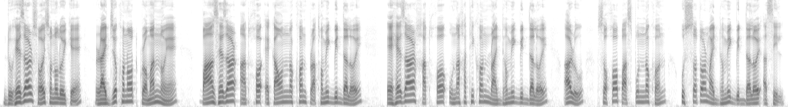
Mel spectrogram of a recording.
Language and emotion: Assamese, neutral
